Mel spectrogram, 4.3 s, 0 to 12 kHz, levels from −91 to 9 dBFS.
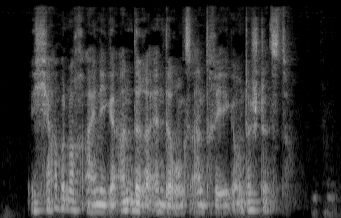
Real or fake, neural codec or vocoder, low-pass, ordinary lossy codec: fake; vocoder, 44.1 kHz, 128 mel bands, Pupu-Vocoder; 10.8 kHz; AAC, 64 kbps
